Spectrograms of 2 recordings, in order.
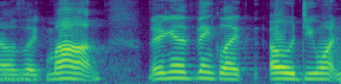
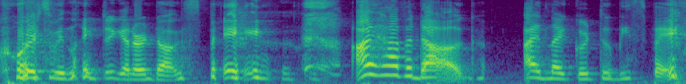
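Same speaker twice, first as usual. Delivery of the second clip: faked, put-on Indian-sounding accent; 2 semitones higher than usual. Speaker redoes own words from a recording, in a put-on Indian accent. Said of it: "You're talking like Indian now".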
